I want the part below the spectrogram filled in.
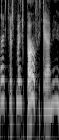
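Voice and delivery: put-on alien character voice. Told a line sounds like Jar Jar, the speaker repeats it in Jar Jar Binks voice. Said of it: "If you do that in Jar Jar's voice".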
